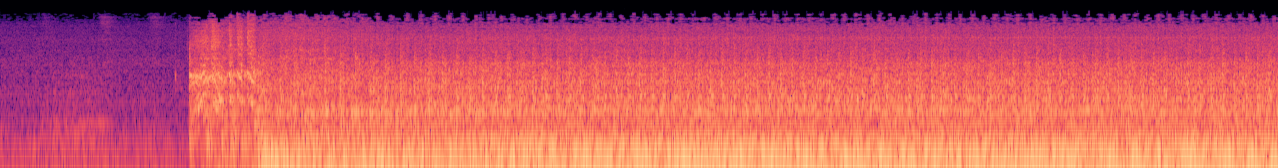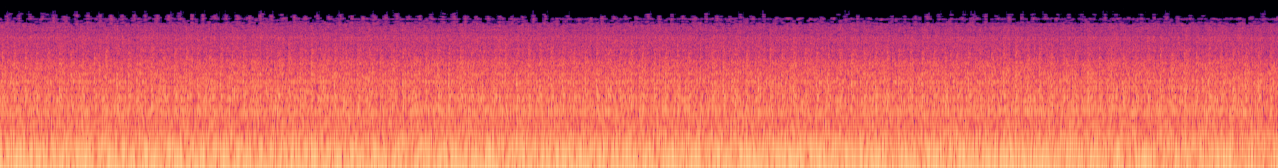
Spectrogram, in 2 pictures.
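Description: A car engine cranks and catches after a quiet start, then settles into a loud, steady idle for the rest of the time after its oil has been drained and refilled, with no voices.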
